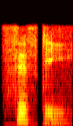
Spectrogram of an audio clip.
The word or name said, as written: fifty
